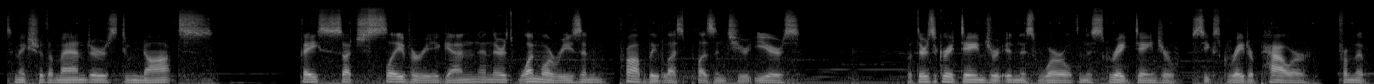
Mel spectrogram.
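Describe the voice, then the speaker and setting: A man's voice: on the low side, fairly even intonation, unhurried, fairly bright tone, faint music behind. A man playing Daong, an earnest frog envoy.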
